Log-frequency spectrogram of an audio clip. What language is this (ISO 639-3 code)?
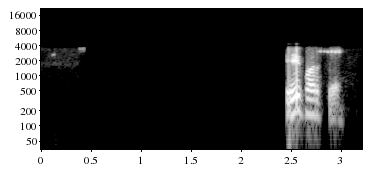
pan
